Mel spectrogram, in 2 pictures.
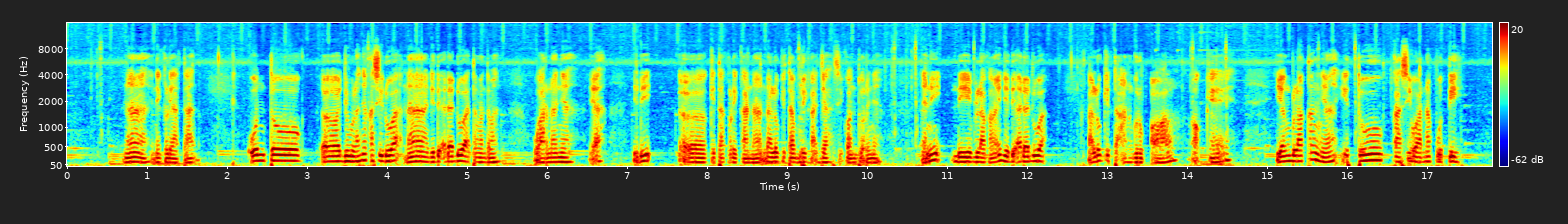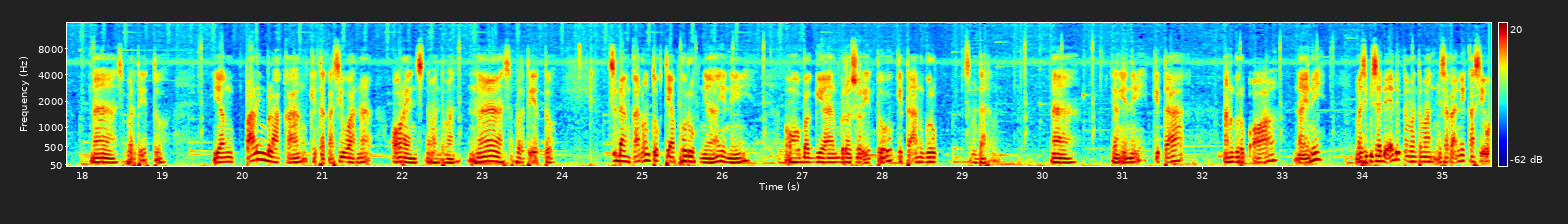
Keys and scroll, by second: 12.4 ctrl+z, 27.9 ctrl+z, 31.4 ctrl+z.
